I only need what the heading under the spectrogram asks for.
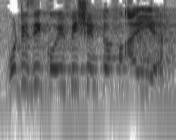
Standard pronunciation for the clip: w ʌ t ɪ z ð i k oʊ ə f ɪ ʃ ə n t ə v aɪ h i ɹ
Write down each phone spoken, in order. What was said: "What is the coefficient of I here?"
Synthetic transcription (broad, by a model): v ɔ t ɪ z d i k oʊ ə f ɪ ʃ ə n t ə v aɪ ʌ ɹ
